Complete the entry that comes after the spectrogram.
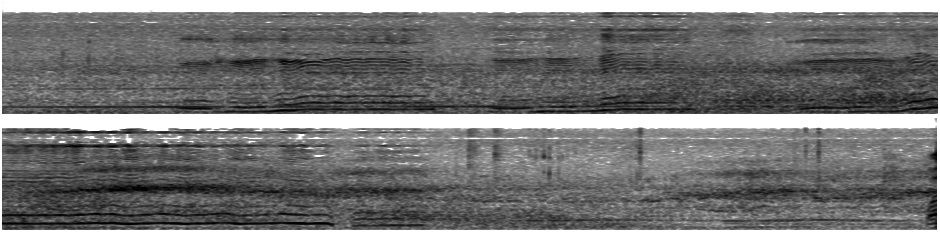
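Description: Race car engine in Gran Turismo Sport, driven with a wheel, roaring steadily and shifting pitch through gear changes, rising and falling revs sustained and loud throughout.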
